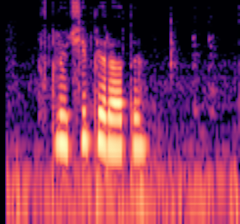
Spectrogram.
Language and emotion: Russian, neutral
